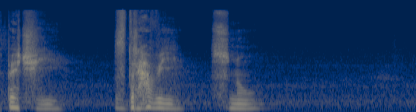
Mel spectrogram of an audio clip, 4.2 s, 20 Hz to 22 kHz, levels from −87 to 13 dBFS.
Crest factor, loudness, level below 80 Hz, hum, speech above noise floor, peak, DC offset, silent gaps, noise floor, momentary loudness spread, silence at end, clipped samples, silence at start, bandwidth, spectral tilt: 22 dB; -32 LUFS; -78 dBFS; none; 31 dB; -14 dBFS; under 0.1%; none; -64 dBFS; 20 LU; 1.55 s; under 0.1%; 0 s; 16 kHz; -3 dB/octave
